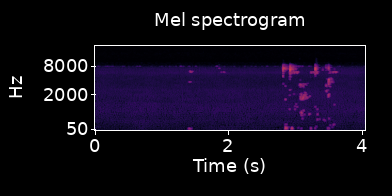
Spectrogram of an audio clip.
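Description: Near silence, with a single faint click about a second and a half in and a short cluster of faint computer mouse clicks near the end.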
